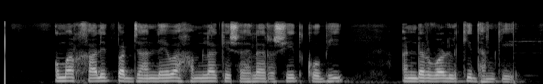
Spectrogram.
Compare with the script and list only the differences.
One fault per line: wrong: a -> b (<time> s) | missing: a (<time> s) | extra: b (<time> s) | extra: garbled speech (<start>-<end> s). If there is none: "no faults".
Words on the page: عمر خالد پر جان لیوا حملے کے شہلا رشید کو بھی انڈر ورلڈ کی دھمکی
no faults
